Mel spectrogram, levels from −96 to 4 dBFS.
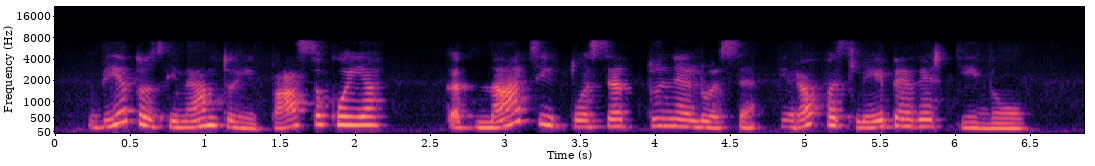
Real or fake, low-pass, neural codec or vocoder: fake; 7.2 kHz; codec, 16 kHz, 2 kbps, X-Codec, HuBERT features, trained on balanced general audio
